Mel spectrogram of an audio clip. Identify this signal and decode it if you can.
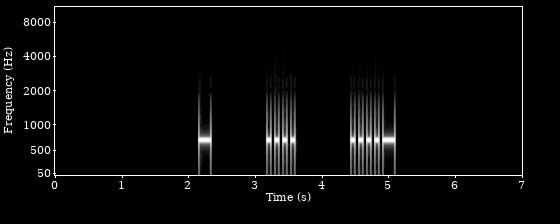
Morse code, heard as a keyed tone, about 20 wpm, spaced as for 8 wpm, 700 Hz. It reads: TH4
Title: 060 Lesson 11e - Letter h - Three Characters 20wpm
